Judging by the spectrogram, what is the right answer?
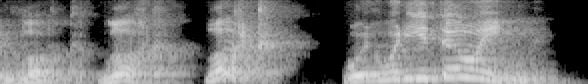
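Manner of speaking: rising, high, desperate pleading with urgency. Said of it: "When you tell somebody".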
